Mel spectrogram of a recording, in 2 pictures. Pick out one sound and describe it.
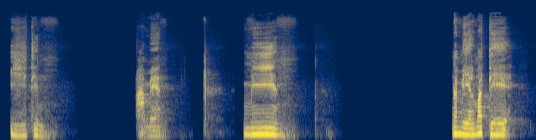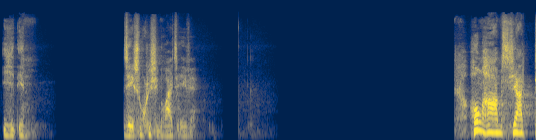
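A young man preaches with animation into a microphone, in bursts with pauses.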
